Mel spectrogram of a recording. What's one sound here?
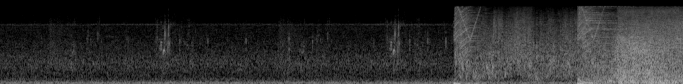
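Water splashes as a tail swishes through it.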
